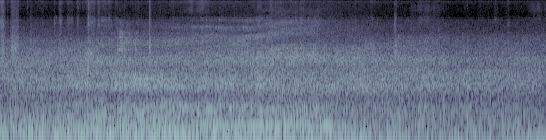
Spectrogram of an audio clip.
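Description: Low, steady engine drone of a motor vehicle on the road nearby, loudest around the middle and fading toward the end.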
